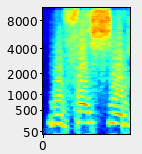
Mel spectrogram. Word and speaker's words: mufassir: setelah ada tafsir itu namanya mufassir yang menafsiri sinnya dikasrah mufassir cara bacanya disesuaikan dengan mufassar sinnya di fathah mufassar berasal dari fassar yufasiru bareng-barengar yufir tafsaron tifsaron mufassaron fahua mufass mufassalun mufassalun begitu.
